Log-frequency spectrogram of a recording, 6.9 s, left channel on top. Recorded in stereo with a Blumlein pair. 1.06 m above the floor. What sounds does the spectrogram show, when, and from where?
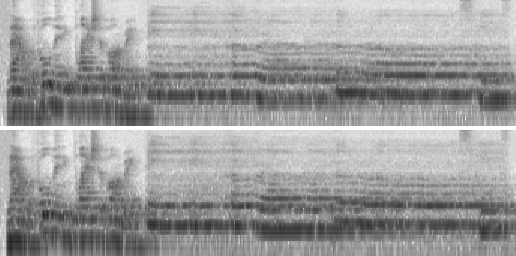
0.1 s a man speaking: 40° right, 1.4 m
1.9 s singing: 65° right, 0.6 m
